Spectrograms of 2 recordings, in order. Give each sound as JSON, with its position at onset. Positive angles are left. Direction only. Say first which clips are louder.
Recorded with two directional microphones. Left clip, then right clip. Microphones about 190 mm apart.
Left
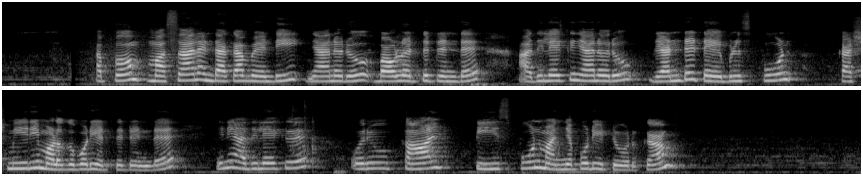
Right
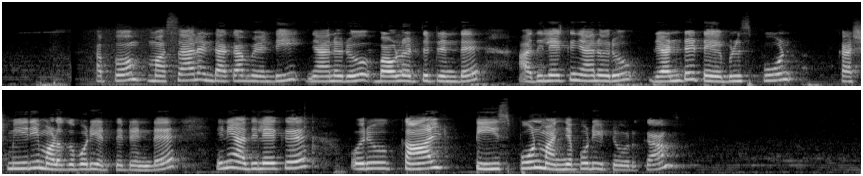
{"t": 0.9, "sound": "a woman's voice", "louder": "even", "side_deg": 0}
{"t": 12.1, "sound": "a woman's voice", "louder": "right 8 dB", "side_deg": -45}
{"t": 14.3, "sound": "a woman's voice", "louder": "right 3 dB", "side_deg": -15}
{"t": 14.7, "sound": "speech", "louder": "left 1 dB", "side_deg": 0}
